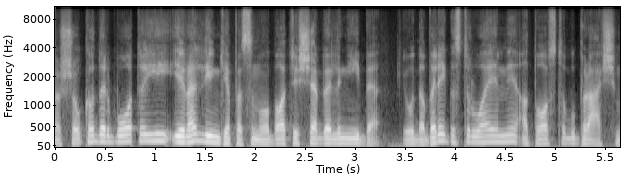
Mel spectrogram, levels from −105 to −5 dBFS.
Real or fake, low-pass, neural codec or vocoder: fake; 9.9 kHz; codec, 16 kHz in and 24 kHz out, 0.6 kbps, FocalCodec, streaming, 2048 codes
